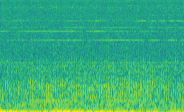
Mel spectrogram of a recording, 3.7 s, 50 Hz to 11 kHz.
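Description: A steady, dense rotor and turbine roar of an AW-109 helicopter in a flight simulator runs continuously at moderate level, broadband and unchanging, with no talk.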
